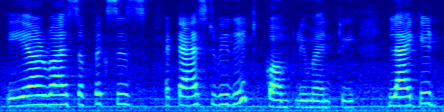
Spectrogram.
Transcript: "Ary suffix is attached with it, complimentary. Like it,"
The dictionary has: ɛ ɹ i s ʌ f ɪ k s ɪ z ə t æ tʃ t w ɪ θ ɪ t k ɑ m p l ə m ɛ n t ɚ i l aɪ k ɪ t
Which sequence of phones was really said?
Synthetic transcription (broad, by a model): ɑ ɹ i s ʌ f ɪ k s ɪ z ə t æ s t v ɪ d ɪ t k ɑ m p l ə m ɛ n t ɚ i l aɪ k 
